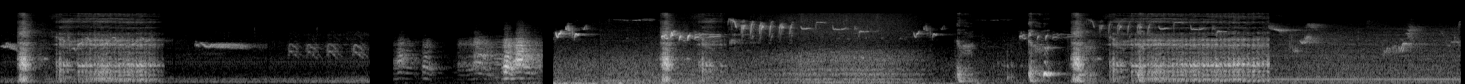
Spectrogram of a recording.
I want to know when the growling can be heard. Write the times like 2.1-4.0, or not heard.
0.1-1.6, 6.6-7.2, 10.7-12.7.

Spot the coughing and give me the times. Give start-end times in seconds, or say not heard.
9.6-11.4.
